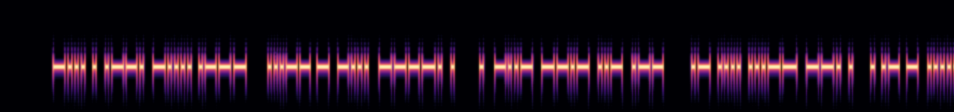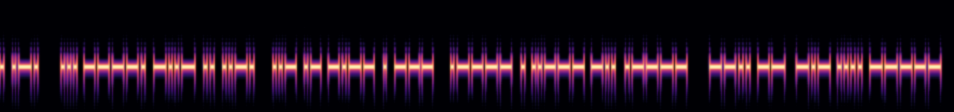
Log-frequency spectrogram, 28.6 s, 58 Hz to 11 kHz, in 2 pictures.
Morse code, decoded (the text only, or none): BEP6J 3TB9E EXQUW AH3GE EAT5R S9XIF UAYEO 1E2D1 ZMKH0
